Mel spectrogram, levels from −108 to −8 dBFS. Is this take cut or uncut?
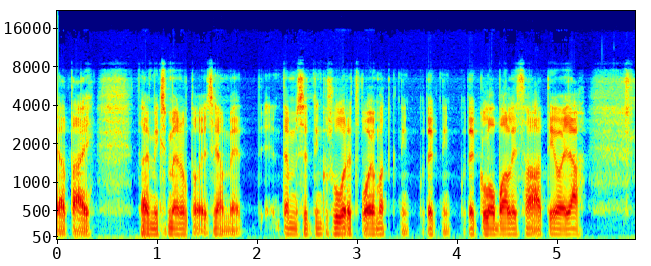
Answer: cut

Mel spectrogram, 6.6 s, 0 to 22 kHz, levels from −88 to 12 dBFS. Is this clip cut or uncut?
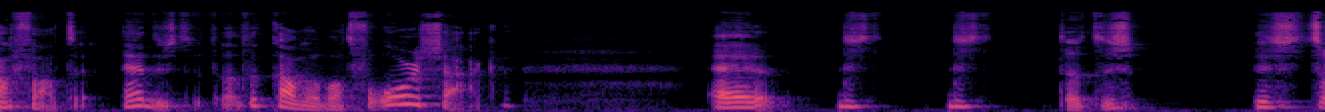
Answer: cut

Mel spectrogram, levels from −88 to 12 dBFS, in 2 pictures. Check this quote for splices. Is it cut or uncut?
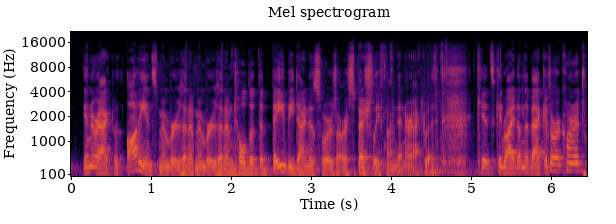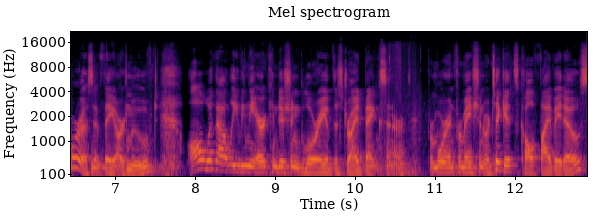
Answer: cut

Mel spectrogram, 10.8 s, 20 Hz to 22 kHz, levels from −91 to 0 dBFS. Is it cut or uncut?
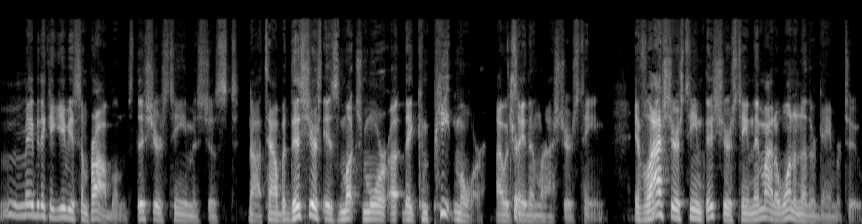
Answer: cut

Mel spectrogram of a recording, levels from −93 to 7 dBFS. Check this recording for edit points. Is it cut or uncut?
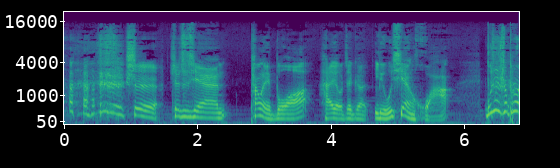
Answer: cut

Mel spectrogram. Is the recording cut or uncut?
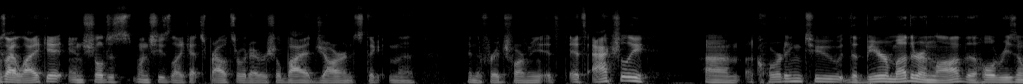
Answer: uncut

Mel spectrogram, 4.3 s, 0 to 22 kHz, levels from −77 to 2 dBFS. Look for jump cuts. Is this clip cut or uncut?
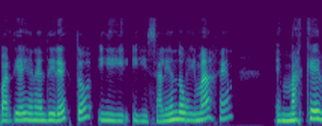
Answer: cut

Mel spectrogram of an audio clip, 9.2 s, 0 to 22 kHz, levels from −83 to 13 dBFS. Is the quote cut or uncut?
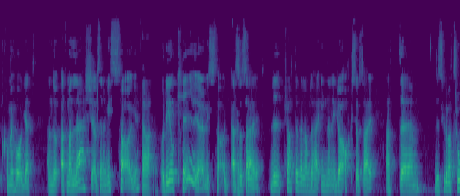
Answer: cut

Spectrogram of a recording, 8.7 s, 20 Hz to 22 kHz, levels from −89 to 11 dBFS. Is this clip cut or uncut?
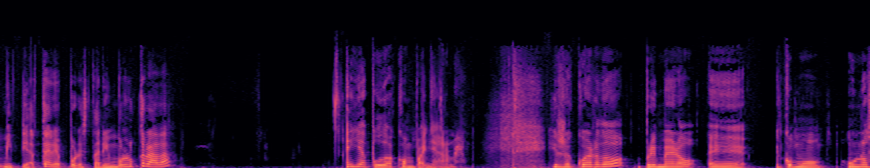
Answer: uncut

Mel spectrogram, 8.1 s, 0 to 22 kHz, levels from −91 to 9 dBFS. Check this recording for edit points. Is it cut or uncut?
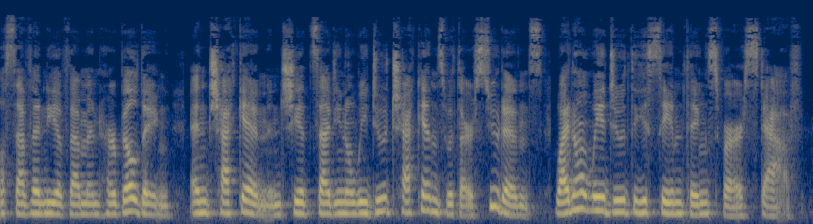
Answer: cut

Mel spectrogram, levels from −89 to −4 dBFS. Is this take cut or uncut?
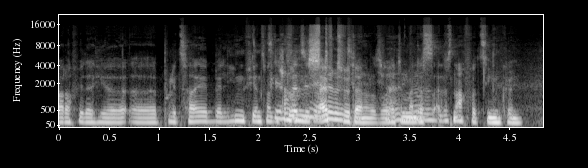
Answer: cut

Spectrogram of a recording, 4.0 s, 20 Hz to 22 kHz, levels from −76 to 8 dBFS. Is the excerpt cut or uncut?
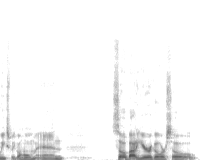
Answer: uncut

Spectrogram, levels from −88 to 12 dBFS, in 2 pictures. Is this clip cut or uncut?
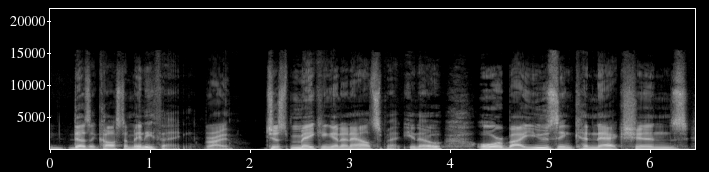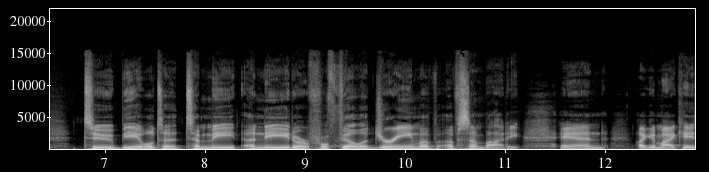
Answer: uncut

